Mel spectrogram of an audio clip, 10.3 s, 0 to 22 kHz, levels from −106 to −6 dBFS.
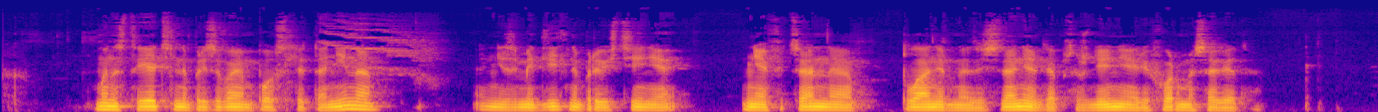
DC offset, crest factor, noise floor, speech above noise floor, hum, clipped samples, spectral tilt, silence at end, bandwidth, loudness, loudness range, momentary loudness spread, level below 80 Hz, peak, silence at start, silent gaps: under 0.1%; 18 dB; -64 dBFS; 44 dB; none; under 0.1%; -8 dB/octave; 0.9 s; 8.6 kHz; -22 LUFS; 3 LU; 9 LU; -54 dBFS; -2 dBFS; 0.7 s; none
